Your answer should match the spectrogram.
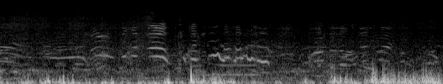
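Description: Wind buffeting the microphone with an uneven low rumble. Over it, a run of short, high calls that slide up and down in pitch fill the first three seconds.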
